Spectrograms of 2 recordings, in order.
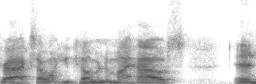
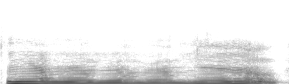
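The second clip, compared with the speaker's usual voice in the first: mock meows; 3 semitones higher, much slower than usual. Meowing as the cat again.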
